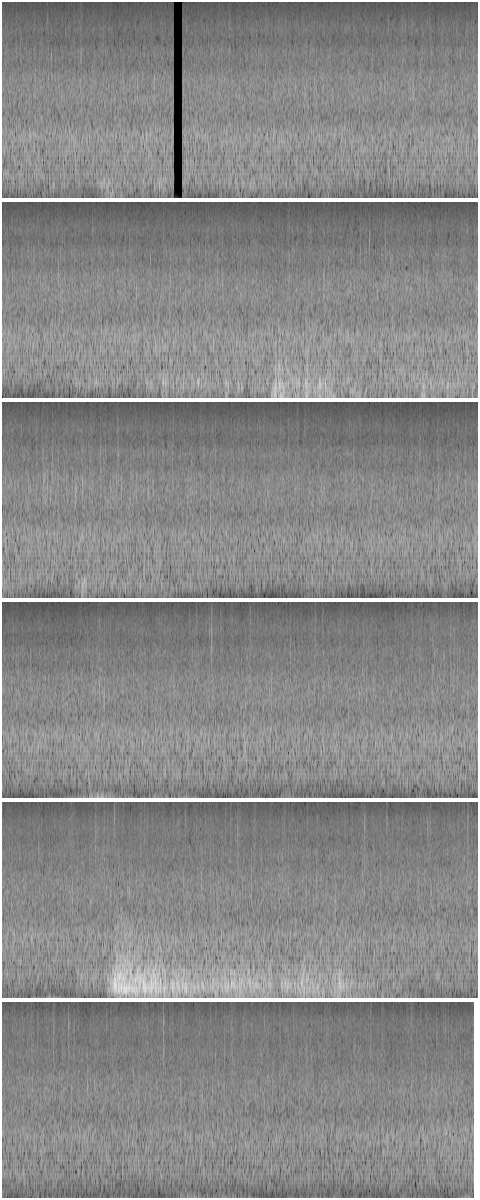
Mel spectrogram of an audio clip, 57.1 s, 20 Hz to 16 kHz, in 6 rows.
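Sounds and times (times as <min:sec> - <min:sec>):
steady rain falling: 0:00.0 - 0:57.0
thunder clap rumbling: 0:12.4 - 0:19.0, 0:39.7 - 0:46.2.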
